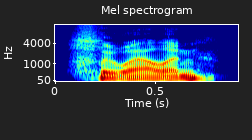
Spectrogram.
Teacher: It's called a lateral fricative. The lateral part means the air goes around the sides of your tongue. And fricative means that the sound comes from friction.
